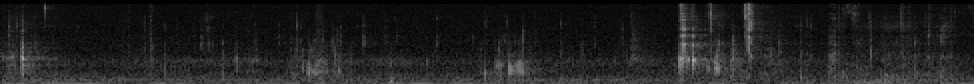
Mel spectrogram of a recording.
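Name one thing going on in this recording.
A young woman sips a drink through a straw up close.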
